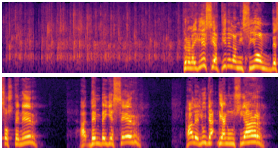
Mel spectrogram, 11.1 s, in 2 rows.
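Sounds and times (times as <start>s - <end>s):
audience applauding: 0.0s - 4.0s
speech: 3.6s - 6.3s, 7.1s - 8.4s, 9.2s - 10.8s.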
